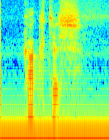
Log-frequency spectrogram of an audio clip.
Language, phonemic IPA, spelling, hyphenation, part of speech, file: Dutch, /ˈkɑk.tʏs/, cactus, cac‧tus, noun, Nl-cactus.ogg
- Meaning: cactus, plant of the family Cactaceae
